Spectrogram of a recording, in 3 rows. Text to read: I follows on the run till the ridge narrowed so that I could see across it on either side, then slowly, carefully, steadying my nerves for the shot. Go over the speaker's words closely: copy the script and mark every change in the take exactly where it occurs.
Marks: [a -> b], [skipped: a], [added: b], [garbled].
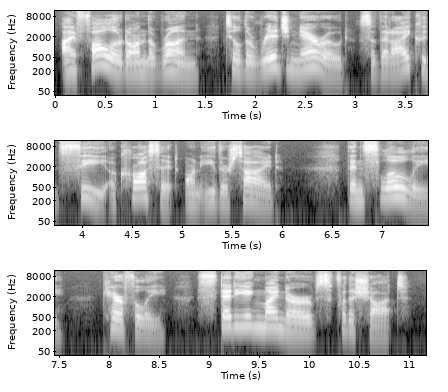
I [follows -> followed] on the run till the ridge narrowed so that I could see across it on either side, then slowly, carefully, steadying my nerves for the shot.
